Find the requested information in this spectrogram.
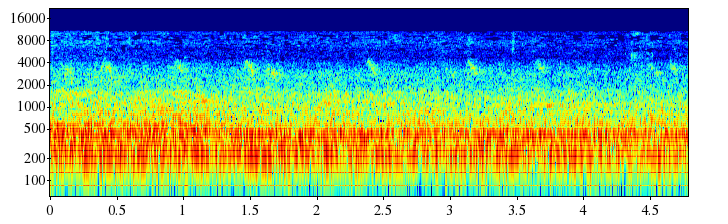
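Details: Dense buzzing of honey bees, an even droning hum throughout, dotted with short faint high chirps from other small creatures in the background.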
